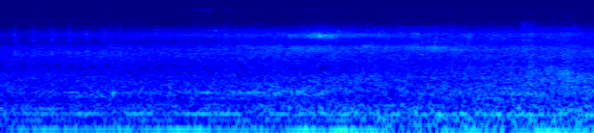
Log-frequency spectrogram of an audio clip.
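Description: An engine running steadily, a low droning hum that holds its pitch.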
